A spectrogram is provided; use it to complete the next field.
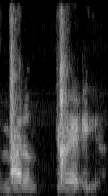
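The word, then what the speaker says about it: Madame Grès: embarrassed myself guys okay so her name is pronounced Madame Gray so sorry but yes madame gray is very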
